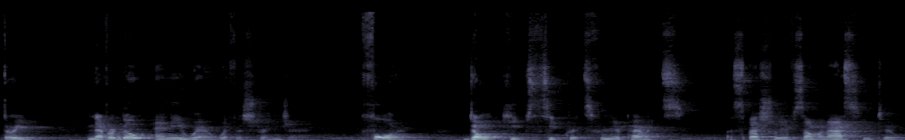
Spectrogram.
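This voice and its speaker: Animated man reading a children's storybook. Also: medium pitch, reverberant. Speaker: storybook reader. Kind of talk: animated children's read-aloud narration.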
